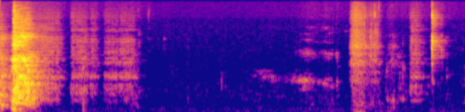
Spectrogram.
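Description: A man gives one sharp, loud cough to clear something caught in his throat, followed by a few quieter breathy throat sounds after a brief silence.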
